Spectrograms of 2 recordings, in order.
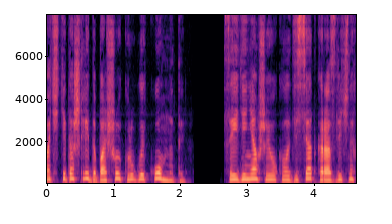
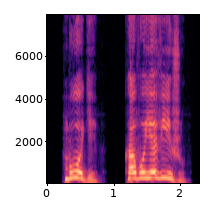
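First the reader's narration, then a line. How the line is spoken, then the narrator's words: Exclaiming. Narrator (Russian): воскликнул Эддин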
